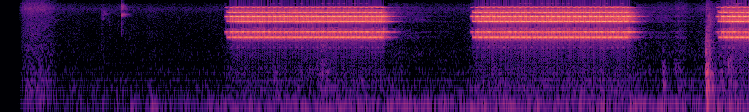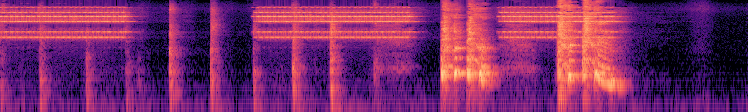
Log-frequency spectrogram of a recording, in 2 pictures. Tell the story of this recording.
The phone rings. I hear the phone, walk up to it, clear my throat and pick up.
